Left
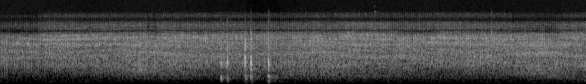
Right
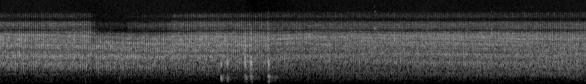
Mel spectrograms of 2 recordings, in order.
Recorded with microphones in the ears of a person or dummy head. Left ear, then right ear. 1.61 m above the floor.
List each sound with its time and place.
2.2 s a zipper: 15° left (ahead or behind)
